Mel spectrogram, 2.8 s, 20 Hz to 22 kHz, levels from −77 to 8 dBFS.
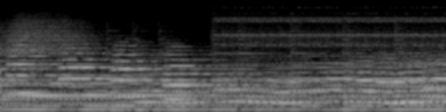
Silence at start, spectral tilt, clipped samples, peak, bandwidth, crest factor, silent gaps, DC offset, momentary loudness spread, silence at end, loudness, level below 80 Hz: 0 s; -4.5 dB/octave; under 0.1%; -12 dBFS; 18 kHz; 14 dB; none; under 0.1%; 4 LU; 0 s; -25 LUFS; -68 dBFS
